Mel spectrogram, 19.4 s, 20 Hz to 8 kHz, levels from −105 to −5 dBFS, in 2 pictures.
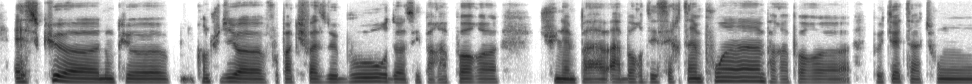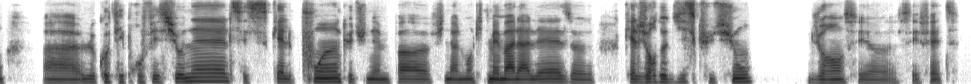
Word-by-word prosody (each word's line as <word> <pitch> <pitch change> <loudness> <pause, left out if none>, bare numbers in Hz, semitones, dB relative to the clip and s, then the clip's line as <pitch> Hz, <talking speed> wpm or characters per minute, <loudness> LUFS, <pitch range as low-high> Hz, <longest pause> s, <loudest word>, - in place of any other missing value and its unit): est-ce 115 -1 +7
que, 175 - +3
heu, 120 -6 +5
donc 110 0 -1
heu, 110 -1 +1 0.2
m - - -9
quand 120 - -4
tu 120 - -7
dis 125 +1 +1
heu: 110 -2 +4
«Faut - - -14
pas 105 - 0
que - - -4
je - - +3
fasse 110 -2 0
de 110 -1 0
bourdes», 125 +1 0
heu, 105 - +1
c'est 100 - +3
par 95 0 -7
rapport, 110 +2 0
heu 105 -1 0 0.4
tu - - -3
n'aimes 105 -2 +2
pas 105 0 -2
a 115 - +2
aborder 110 +1 -4
certains 115 +1 0
points? 140 +2 +2
Par 105 -2 -8
rapport, 105 +1 -5
heu, 105 0 -4 0.3
peut-être 110 +1 -3
à 100 - -4
ton 105 0 -2 0.4
à 100 -1 -2
le 105 -1 -4
côté 105 0 -4
professionnel? 130 +7 +2
C'est 105 - +2
c - - +4
quel 110 -3 +1
point 120 +3 +2
que 110 - -5
tu 105 - -4
n'aimes 100 -1 -2
pas, 105 -1 -1
heu, 100 - -7
finalement, 105 +1 -3
qui - - -8
te - - -1
met 105 -1 +4
mal 105 0 +5
à 100 0 +3
l'aise, 110 0 -2
heu? 100 -1 -6 0.3
Quel 105 -1 +2
genre 110 +1 +2
de 115 - +1
discussions 110 +3 +2 0.6
durant 100 0 -2
ces, 100 0 -5
heu, 95 -1 -9
ces - - -8
fêtes? 100 0 -6
110 Hz, 200 wpm, -25 LUFS, 105-115 Hz, 0.6 s, est-ce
